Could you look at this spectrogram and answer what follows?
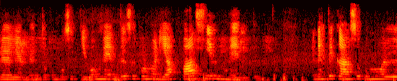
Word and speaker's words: fácilmente: el elemento compositivo mente son palabras que tienen dos sílabas tónicas. Primero, en la que serían en el adjetivo fácil de fa y en las últimas sílabas de mente.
